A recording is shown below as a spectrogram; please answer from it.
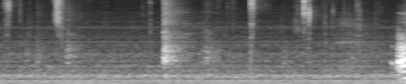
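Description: Whole raw shrimp being peeled by hand, the shells cracking and squishing as they pull away: a few short, faint crackles spread through, over a faint steady hum.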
